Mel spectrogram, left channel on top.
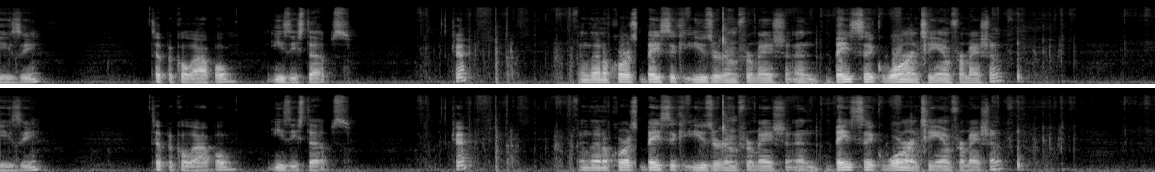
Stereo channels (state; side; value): normal; both; correlation 0.51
